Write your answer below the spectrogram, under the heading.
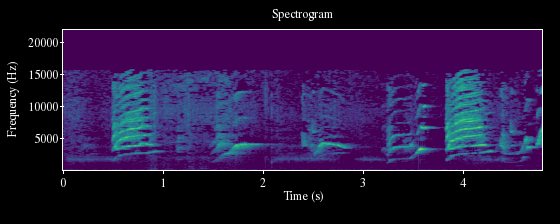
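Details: Balkan European goldfinch kept for outdoor breeding as the 2020 season begins; lively high twittering phrases with rich harmonics and downward sweeps, repeated several times in quick succession.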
